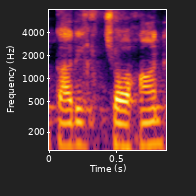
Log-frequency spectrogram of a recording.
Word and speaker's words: तारिक चौहान: कुछ वो है, और आप तारिक चौहान साहब का नाम गलत प्रोनाउंस कर रहे हैं। उनका नाम तारिक चौहान है, तो प्लीज़ इसको आप करेक्ट कर लीजिए।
